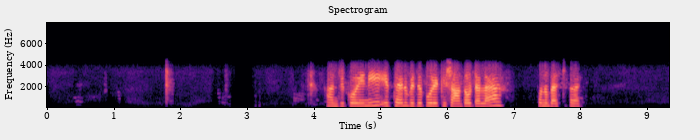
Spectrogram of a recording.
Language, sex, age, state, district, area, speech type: Dogri, female, 18-30, Jammu and Kashmir, Samba, rural, conversation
